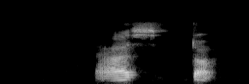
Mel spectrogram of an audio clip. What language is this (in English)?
Kabyle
